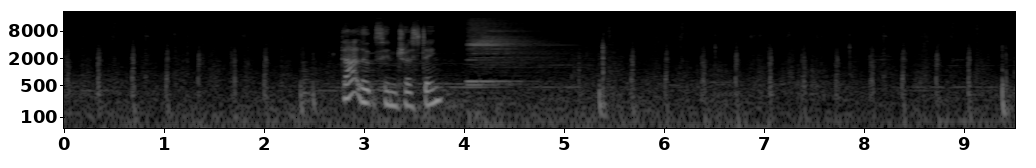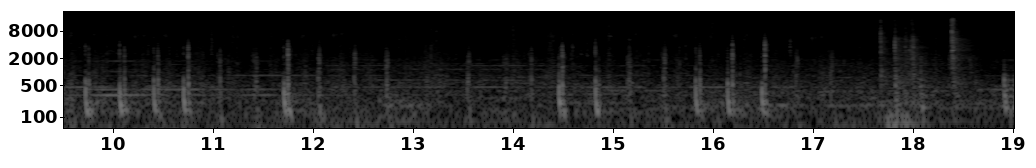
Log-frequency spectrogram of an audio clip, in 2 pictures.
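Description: Footsteps tap softly on wooden floorboards.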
